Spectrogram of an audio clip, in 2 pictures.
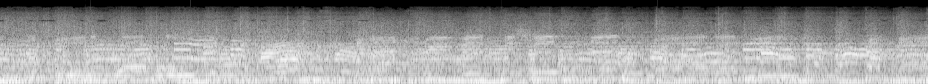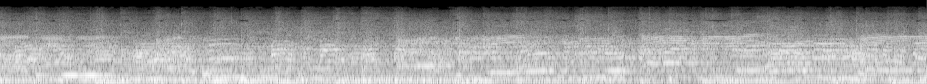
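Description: Live country band music with a steady beat, and a man singing along at the microphone.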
